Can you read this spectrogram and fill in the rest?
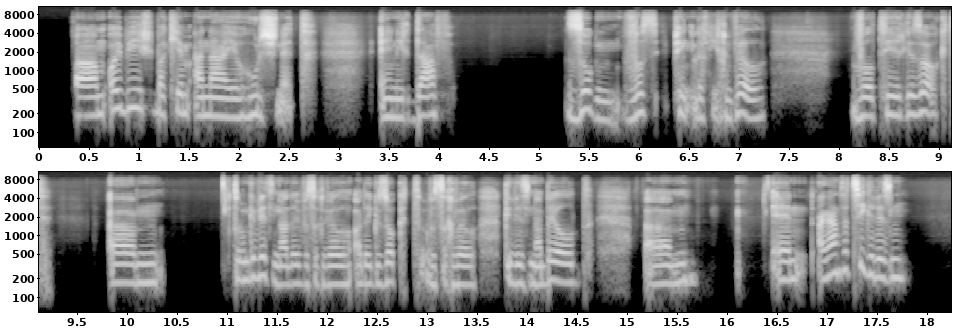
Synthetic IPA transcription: moɪbɪχbakʰɪmanaəɦuɾʃnɪ̰t | ɪnɪχdaɾf | zʊɡŋ̩vuːspʰɪŋklˠɪχɪ̰χvɪlˠ | vɔlˠtʰɪχɡəzʊktː | m | tɔbm̩ɡəvɪsn̩ɔdəɾvuːsɪχvɪlˠɔ̰deɡəzʊktvuːsɪχvɪlˠɡ̥əvɪsn̩abɪlˠdɔm | ɪna̰ɡant͡sət͡siːɡəvɪzn̩

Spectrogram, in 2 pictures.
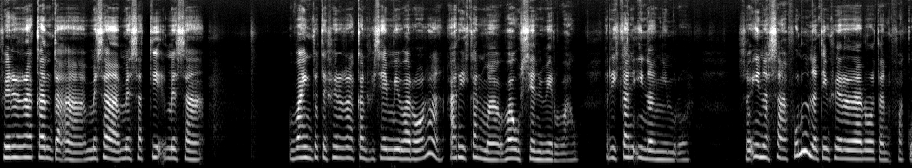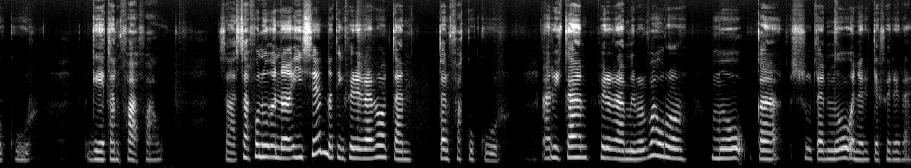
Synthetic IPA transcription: fe̞ɾe̞ɾakantame̞samesatime̞sa | βajŋto̞te̞fe̞ɾeɾakanfisajmiβaɾo̞ɾaːɾikanmaβawse̞nβeɾβaw | aɾikaninaŋimɾo̞l | so̞inasafununatiŋfe̞ɾeɾaɾo̞tanfakukuɾ | ɡe̞tanfafaw | sasafunuanaise̞nːatiŋfe̞ɾe̞ɾaɾo̞tan | tanfakukuɾ | aɾikanfe̞ɾe̞ɾamiɾo̞ɾβawɾo̞ɾ | mo̞wkasutanmo̞wanaɾite̞fe̞ɾe̞ɾa̰

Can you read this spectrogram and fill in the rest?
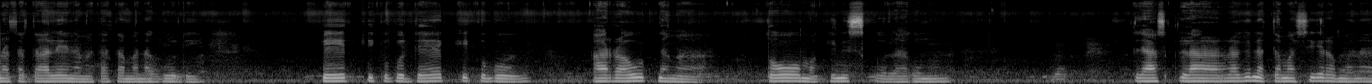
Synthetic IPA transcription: natatalenaŋatatamanaɡudi | pet̚ikubudekikubu | aɾautnaŋa | to̞makiniskolaɡum | lalaɾaɡinatamasiɾamana

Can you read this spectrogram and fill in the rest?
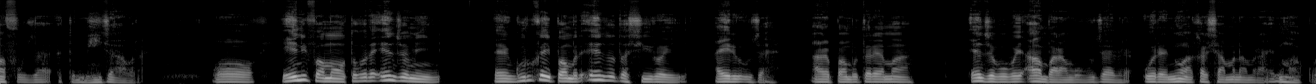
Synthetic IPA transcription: afud͡ʒaetemiid͡ʒaβoɾa | o | enifamotopotaend͡ʒo̞mi | eŋɡuɾukajpambutaend͡ʒot̬asiɾoj | ajɾiud͡ʒae | aβeɾepambutaɾeama | end͡ʒoβoβojʔaombaɾamoβud͡ʒaβeɾa̰ueɾenuakaɾisamanamaɾaenuhaku

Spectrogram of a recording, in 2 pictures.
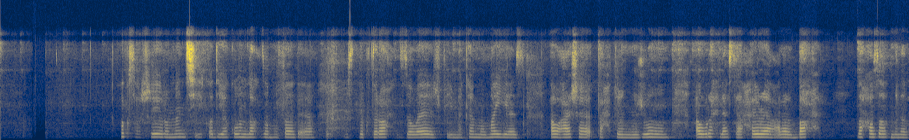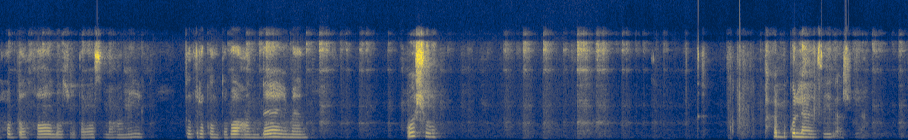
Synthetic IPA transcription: ʔaksɑɾˤʃeːʔɾoːmansiqɑd̪jakuːnlɑħzˤɑmʊfaːd̪ɪʔamɪsbɪkt̪ɨɾˤɑːħɪzːawaːʒfimakaːnmʊmajːazʔawʕaːʃaʔt̪aħt̪ɪnːʊʒuːmʔawɾɪħlasaːħɪɾaʕa̰lalbaħɾ | lɑħɑzˤɑːt̪mɪnɪlħʊbːɪlxɑːlɨsˤwɪt̪ːɑwɑːsˤʊlʕamiːq̚ | t̪ɪt̪ɾʊkʊnt̪ˤɑbɑːʕɑnd̪aːjman | wɪʃuː | b̥ħɪbːkʊlːhaːzɪhɪlʔa̰ʃja̰ːʔ

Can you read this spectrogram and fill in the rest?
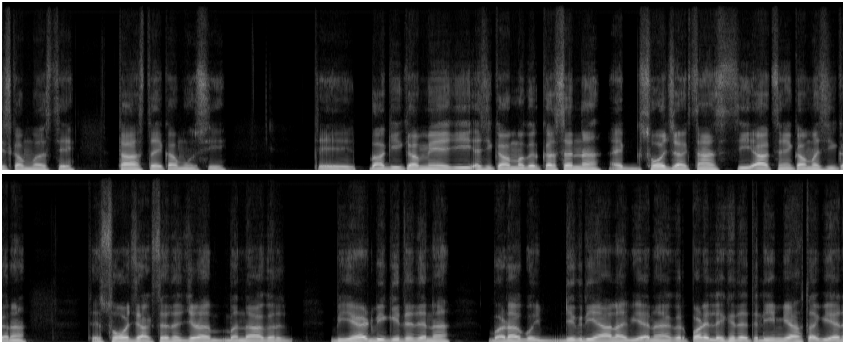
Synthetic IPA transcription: skəməst̪eː | t̪aːst̪aeːkəmɦoːsiː | t̪eːbaːk̬iːkəmẽːd͡ʒiːʔəs̬iːkəməɡəɾkəɾsənːaːḛsoːt͡ʃɾaːksãːsiːaːksẽːkəməs̬iːkəɾãː | t̪ḛːsoːt͡ʃaːksəẽːd͡ʒɪɽaːbənd̪aːəɡəɾ | biːeːɖbʱiːk̬it̪eːt̪eːnaː | bəɽaːk̬oiɖɪɡɾɪjãaːlãːbʱiːɛːnãːəɡəɾpəɽeːlekʰeːt̪eːt̪əliːmiaːft̪aːbʱiːɛːnː

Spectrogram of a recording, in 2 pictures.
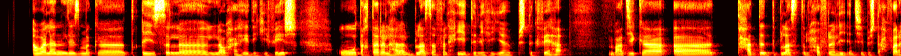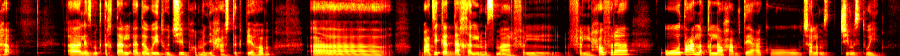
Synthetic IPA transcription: ʔæwːælænlɛːzɪməkt̪qiːsɪllːawħaɦɛːd̪ḭkifɛːʃ | wt̪ɪxt̪ɑɾˤɪlɦæɪlblɑːsɑfilħiːt̪ɪlːiɦɪjːæbɛːʃt̪ɪkfiːɦæ | baʕd̪iːkː | t̪ħad̪ːɪd̪blɑːst̪ɪlħʊfɾˤɑliʔɪ̰nt̪ibɛːʃt̪aħfɑɾˤɦa | ʔlɛːzɪməkt̪ɪxt̪ɑːɾˤɪlʔæd̪æwɛːt̪wt̪ʒiːbhʊmɪlːiħaːʒt̪ɪkbiːɦʊm | wbaʕd̪iːkæt̪̚d̪æxːɪlɪlmɪsmɑːɾˤfḭlfilħʊfɾˤɑ | wt̪ʕalːəqɪlːawħamt̪aːʕəkwɪnʃɑːʔlˤːɑːmt̪ʒiːmɪst̪wɪjːa

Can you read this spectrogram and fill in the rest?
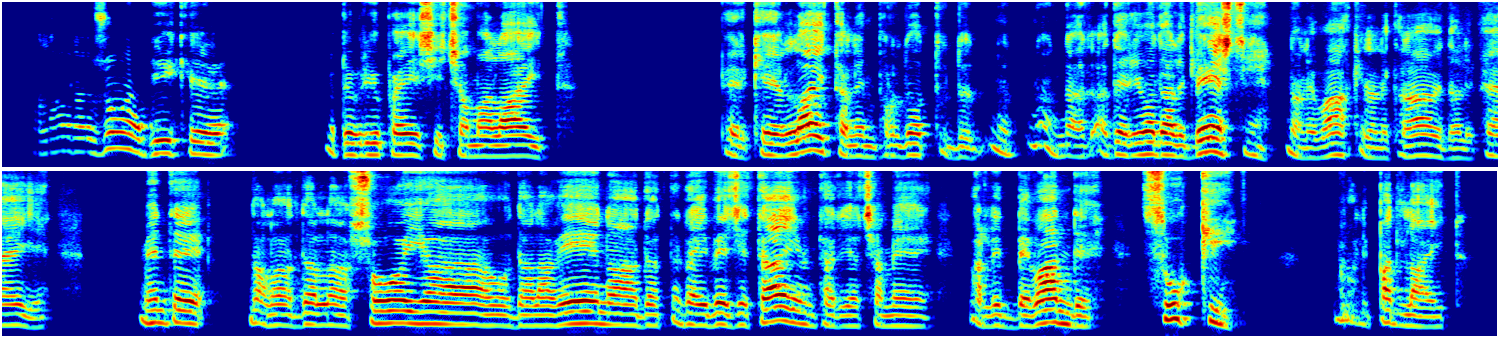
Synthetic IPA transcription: alaɾazɔad̪ikʰe | d̪ovɾiupaesit͡ʃamalajt̪ | peɾkʰelajt̪alɛmpɾod̪ɔt̪ː | ad̪arivad̪alebɛst̪jed̪alevakːed̪alekɾaved̪alefɛje | ment̪e | d̪alad̪alasɔjaod̪alavɛnad̪ad̪ajvɛd͡ʒet̪ajunt̪ariat͡ʃame | paɾlet̪̚bevand̪e | sukːi | alipad̪lajt̪

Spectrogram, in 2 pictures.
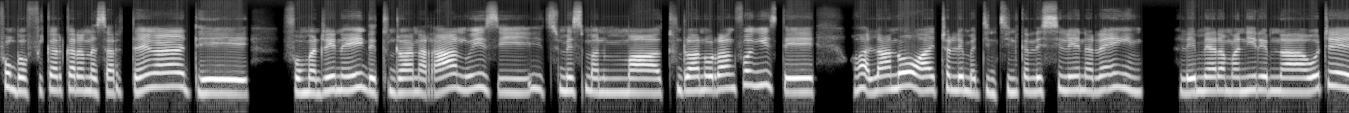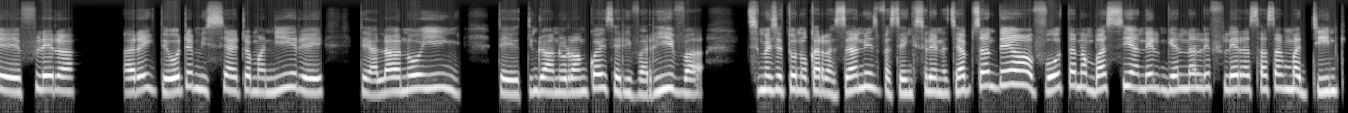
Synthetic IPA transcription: fumbəfikaɾakaɾanəzaɾd̪eŋəd̪e | v̥omaɳɖ͡ʐenəiɲid̪et̪uɳɖ͡ʐanəranuizit͡simesimamat̪uɳɖ͡ʐaːnoɾaŋifaɲizid̪̥e | alanoaiʈ͡ʂəlemad̪ind̪inikʲəlesilenəɾeɲi | lemiaɾəmaniɾeminəoaʈ͡ʂefleɾəː | ɾeɲid̪̥eoaʈ͡ʂemisiaʈ͡ʂəmaniɾe | d̪̥ealaːnoiɲi | d̪̥ed̪̥iɳɖ͡ʐaanoɾaŋkwaizeɾivarivə | t͡simajs̬at̪onokaɾanizanizifazeŋi̥silenəd͡ziabiz̥anid̪eav̥ot̪anambasianeliŋɡelinəlefileɾəsasaɲimad̪inikʲə̥

